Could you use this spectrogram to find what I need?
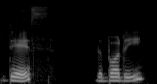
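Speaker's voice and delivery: ordinary delivery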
